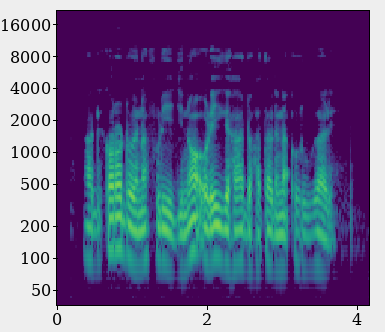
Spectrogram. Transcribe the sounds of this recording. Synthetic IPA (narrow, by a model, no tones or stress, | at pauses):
aɡekɔɾɔdoenafuɾid͡ʑinɔʔoɾeiɣɛɦadɔɦataɾenaʔoɾuɣaɾe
